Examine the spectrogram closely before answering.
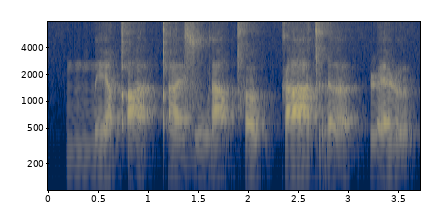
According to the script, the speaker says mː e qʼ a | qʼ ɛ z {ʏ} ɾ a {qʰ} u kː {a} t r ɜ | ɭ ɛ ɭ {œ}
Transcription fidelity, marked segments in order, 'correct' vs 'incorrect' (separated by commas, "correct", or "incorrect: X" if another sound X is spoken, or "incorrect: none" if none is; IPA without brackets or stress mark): incorrect: u, correct, correct, incorrect: ɵ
